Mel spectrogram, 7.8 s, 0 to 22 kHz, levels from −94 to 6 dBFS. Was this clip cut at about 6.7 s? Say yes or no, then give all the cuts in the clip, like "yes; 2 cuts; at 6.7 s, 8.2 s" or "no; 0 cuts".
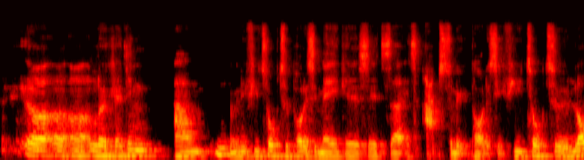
no; 1 cut; at 3.1 s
